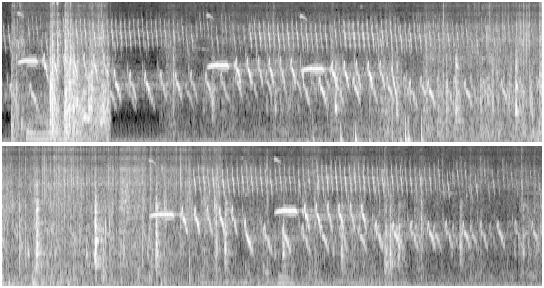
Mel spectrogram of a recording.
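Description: Birds calling: a faint, repeated descending trill of quick notes, one every second or two, over a steady high warbling, with a few light clicks.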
